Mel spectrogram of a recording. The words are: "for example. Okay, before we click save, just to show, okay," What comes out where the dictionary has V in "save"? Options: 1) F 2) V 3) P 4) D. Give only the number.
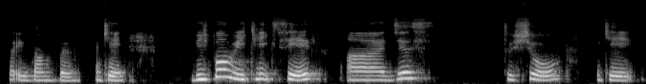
1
